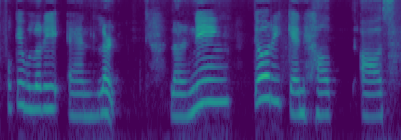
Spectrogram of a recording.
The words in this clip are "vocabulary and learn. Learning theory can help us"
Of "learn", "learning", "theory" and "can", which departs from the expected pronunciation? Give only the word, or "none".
theory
